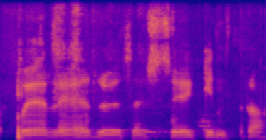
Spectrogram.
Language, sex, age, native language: Icelandic, female, 8, Icelandic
